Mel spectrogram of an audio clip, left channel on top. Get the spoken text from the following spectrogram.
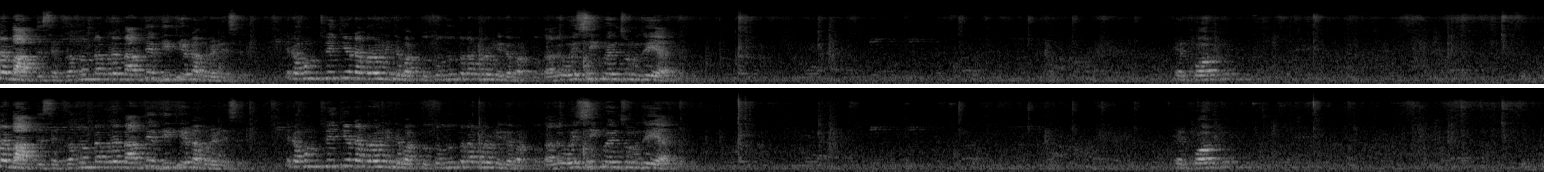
বাদ দিছে, প্রথমটা করে বাদ দিয়ে দ্বিতীয়টা করে নিছে, এরকম তৃতীয়টা করেও নিতে পারতো, চতুর্থটা করেও নিতে পারতো, তাহলে ওই সিকোয়েন্স অনুযায়ী আসবে। এরপর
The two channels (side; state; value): both; normal; correlation 0.55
